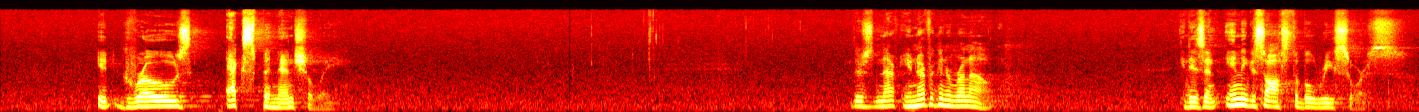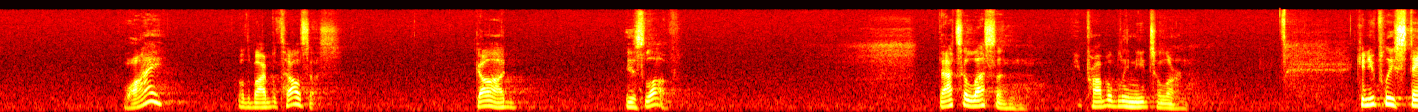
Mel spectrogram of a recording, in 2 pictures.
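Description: An elderly man speaks slowly and earnestly into a microphone, with long pauses.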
